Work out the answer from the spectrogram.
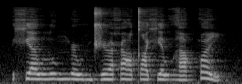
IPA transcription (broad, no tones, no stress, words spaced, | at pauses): xʲaw luŋə˞wnd͡ʒə˞ ħə˞wtˤaxʲawɦa qʷi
